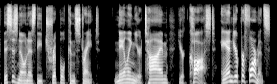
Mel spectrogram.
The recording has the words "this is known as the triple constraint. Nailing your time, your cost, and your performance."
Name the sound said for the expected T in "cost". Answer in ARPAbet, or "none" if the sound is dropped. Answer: T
